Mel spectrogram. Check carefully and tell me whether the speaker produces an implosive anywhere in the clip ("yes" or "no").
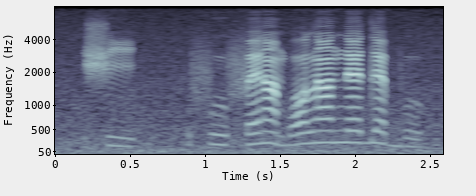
no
